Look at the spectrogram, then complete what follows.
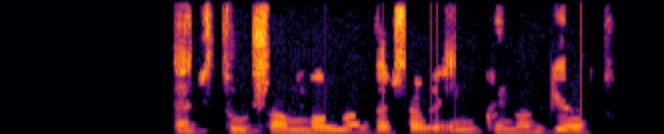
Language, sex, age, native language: Icelandic, male, 20-29, Icelandic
